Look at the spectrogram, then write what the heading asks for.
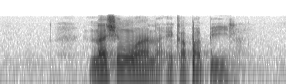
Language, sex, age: Tsonga, male, 18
